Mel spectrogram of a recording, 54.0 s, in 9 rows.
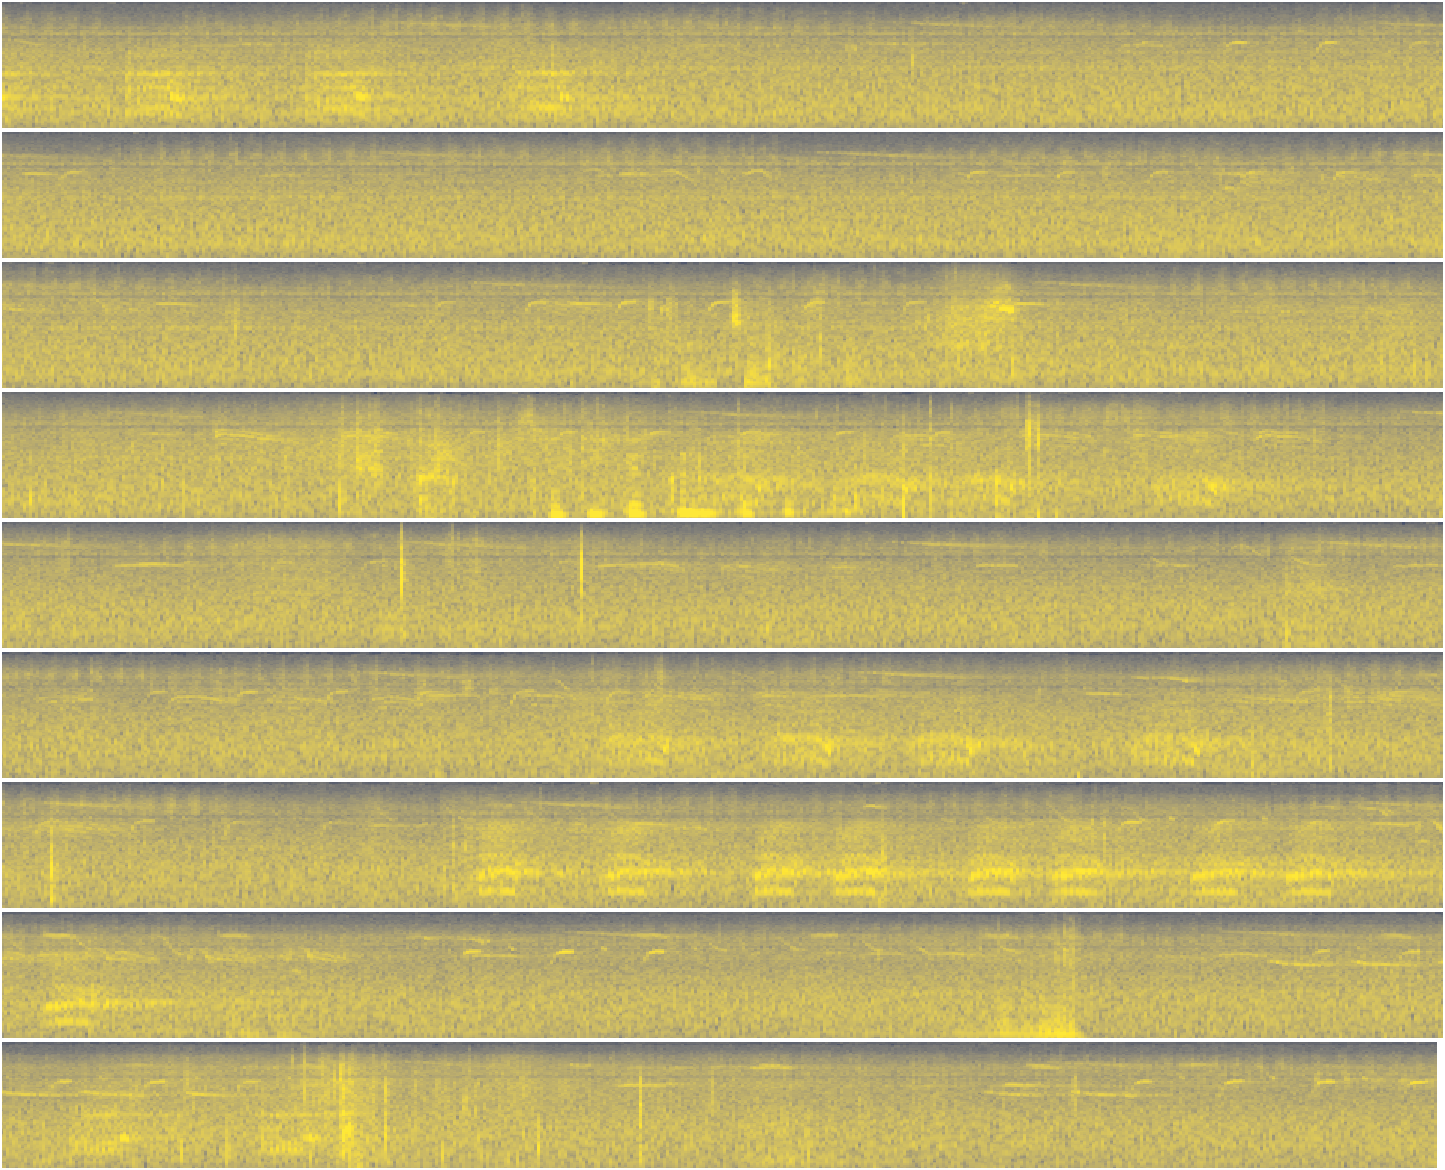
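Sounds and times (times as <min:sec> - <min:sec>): lower repeated bird calls: 0:00.0 - 0:03.8, 0:18.6 - 0:23.6, 0:29.4 - 0:44.6
small birds chirping: 0:08.5 - 0:54.0.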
